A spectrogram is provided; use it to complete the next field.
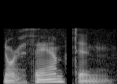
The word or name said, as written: Northampton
